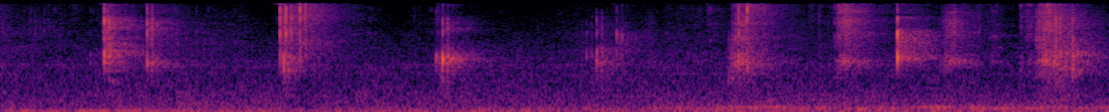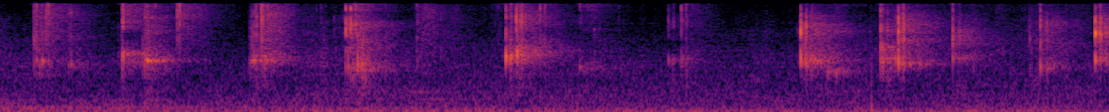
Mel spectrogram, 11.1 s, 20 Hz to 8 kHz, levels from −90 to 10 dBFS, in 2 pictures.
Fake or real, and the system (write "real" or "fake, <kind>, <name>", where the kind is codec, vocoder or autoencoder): real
